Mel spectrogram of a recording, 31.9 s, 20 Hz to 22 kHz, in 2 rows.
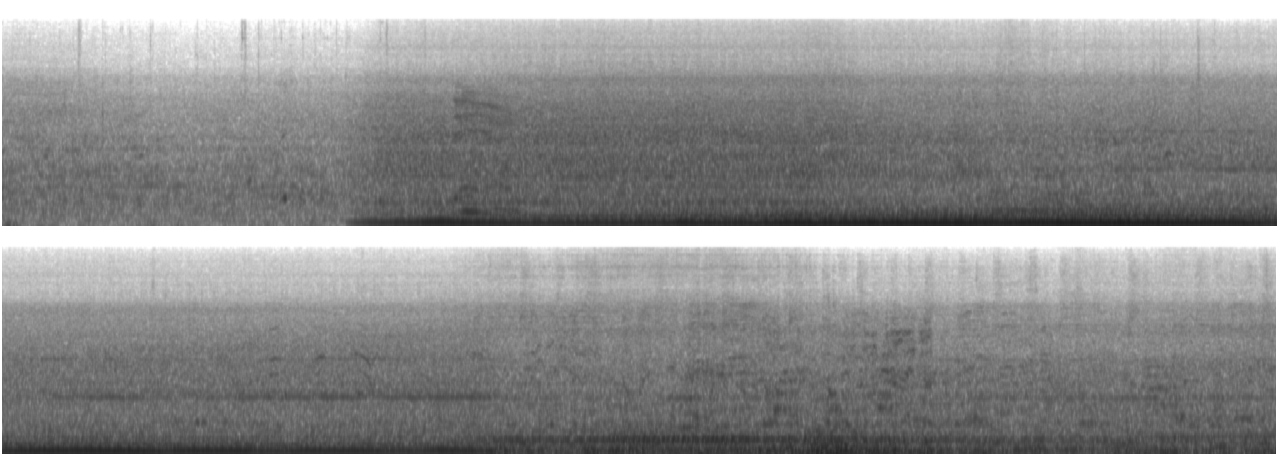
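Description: Crowd chatter, then from about four seconds in a Bugatti Chiron's quad-turbocharged W16 engine idling with a steady deep drone. In the last third the drone gives way to a rougher, noisier engine sound.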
